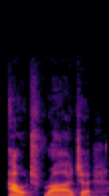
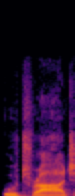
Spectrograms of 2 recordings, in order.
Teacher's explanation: it turned into an ow sound instead of an oo sound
